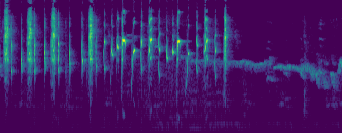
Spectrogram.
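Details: Long-tailed shrike singing as a master recording for training or luring birds: a rapid run of varied chirps and sharp slurred notes for about four seconds, then a thin, fading, drawn-out trill.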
